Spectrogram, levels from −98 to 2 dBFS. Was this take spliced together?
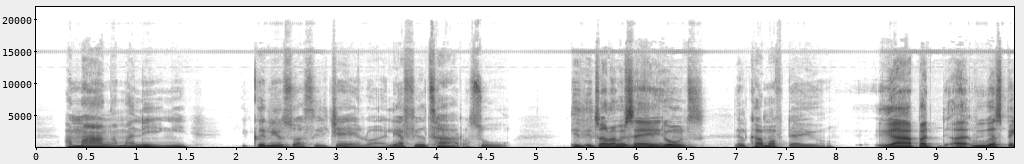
yes; 1 cut; at 5.4 s

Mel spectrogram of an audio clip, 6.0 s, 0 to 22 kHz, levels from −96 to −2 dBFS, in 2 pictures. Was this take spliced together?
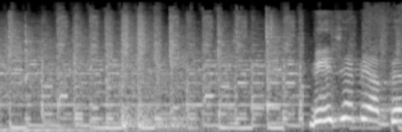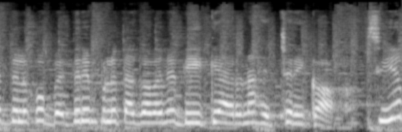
yes; 1 cut; at 2.2 s

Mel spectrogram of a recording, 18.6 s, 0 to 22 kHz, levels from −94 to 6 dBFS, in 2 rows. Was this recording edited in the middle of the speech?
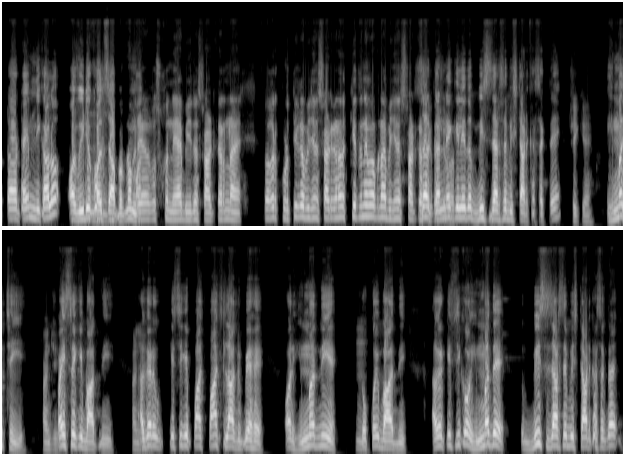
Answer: yes; 1 cut; at 2.0 s

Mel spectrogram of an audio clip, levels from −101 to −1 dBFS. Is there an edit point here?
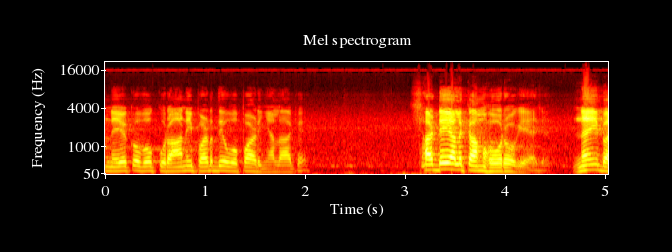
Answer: no; 0 cuts

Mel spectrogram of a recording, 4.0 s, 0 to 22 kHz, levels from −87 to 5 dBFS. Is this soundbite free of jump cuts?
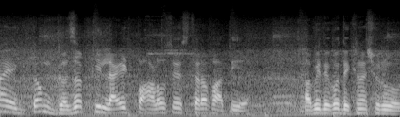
yes; 0 cuts

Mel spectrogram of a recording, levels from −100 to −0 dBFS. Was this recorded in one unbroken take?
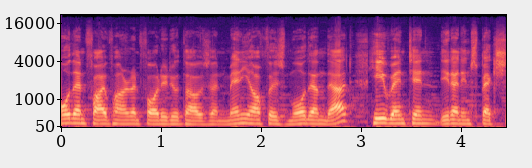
no; 1 cut; at 3.0 s

